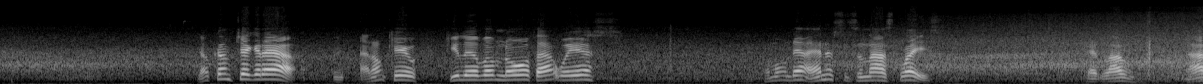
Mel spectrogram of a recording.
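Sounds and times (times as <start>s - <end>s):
river water flowing: 0.0s - 12.0s.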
